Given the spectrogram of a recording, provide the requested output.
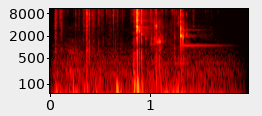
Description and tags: Cracking an egg into a glass bowl.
